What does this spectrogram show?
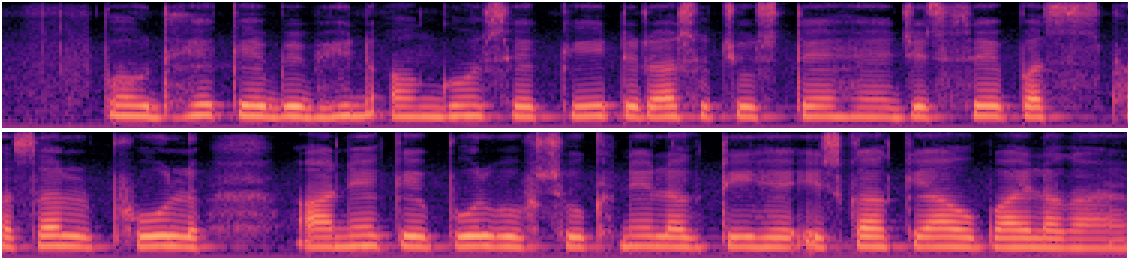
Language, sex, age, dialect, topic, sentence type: Magahi, female, 18-24, Western, agriculture, question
